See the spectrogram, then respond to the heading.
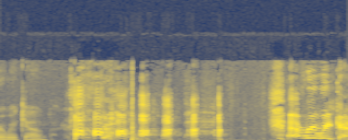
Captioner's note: all laugh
